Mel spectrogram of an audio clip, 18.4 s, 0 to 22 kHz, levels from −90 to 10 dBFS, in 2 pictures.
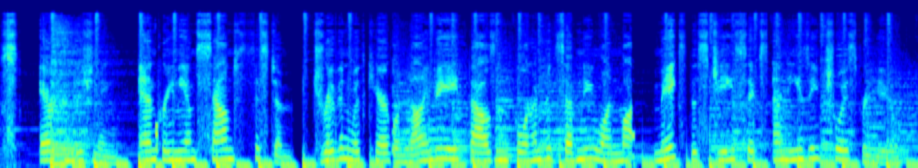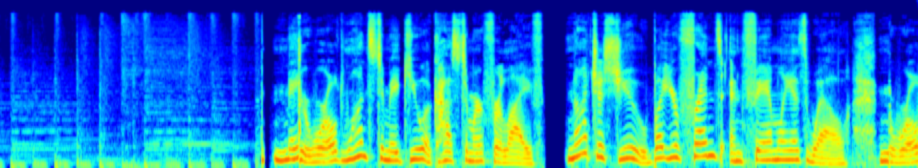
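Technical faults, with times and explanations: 1.53 to 18.10 s, damaged data in a compressed stream: five brief blips at 1.53, 3.88, 6.28, 12.14 and 18.04 s, each lasting 56 to 72 ms. At each point some bytes of the encoded stream are corrupt, so the decoder misreads the affected frames and outputs garbled fragments instead of the real audio. It then loses frame sync and has to hunt for the next valid header before normal playback resumes.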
